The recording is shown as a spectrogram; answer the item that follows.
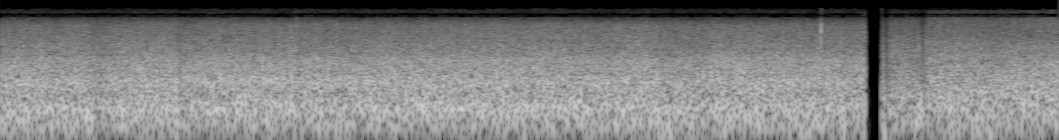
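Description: A glacier-fed mountain river rushing down toward the Kali river makes a loud, continuous roar of water, dense and unbroken apart from one momentary dropout near the end.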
